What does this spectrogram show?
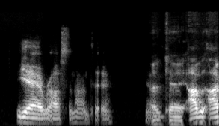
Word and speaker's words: Rocinante: Yeah, Rocinante. Yeah. Okay, I pronounced it wrong for a long time.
